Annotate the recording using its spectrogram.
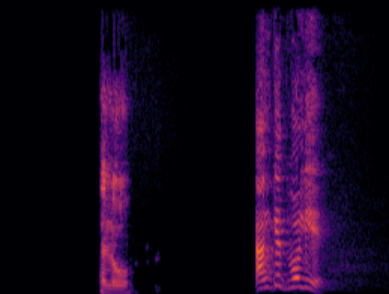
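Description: A woman speaks with animation over a microphone, in short bursts.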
